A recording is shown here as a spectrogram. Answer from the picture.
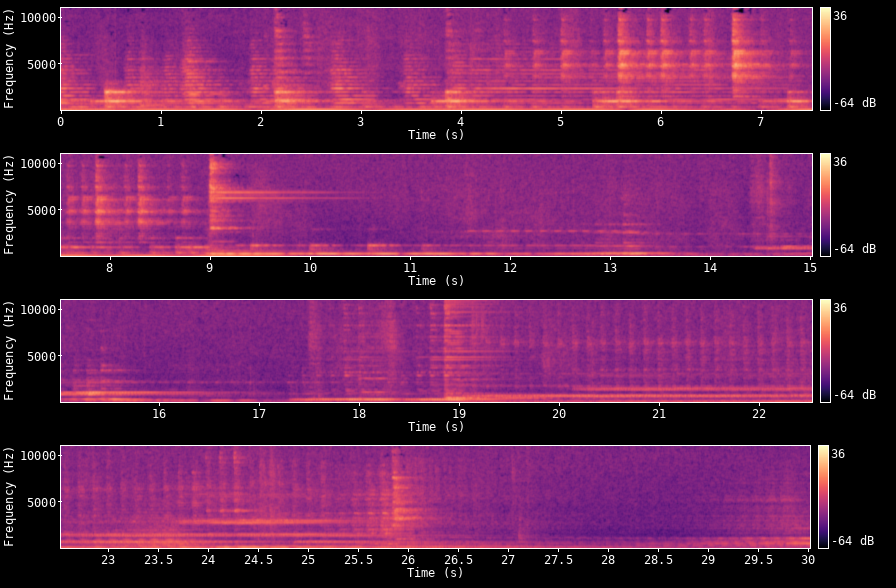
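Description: Contemporary chamber music for marimba, violin and electronics. Rapid repeated marimba strokes ring over a low sustained electronic drone; about nine seconds in this gives way to quieter held and sliding violin notes, and from about nineteen seconds a steady held electronic chord sounds under the violin.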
